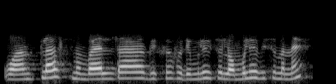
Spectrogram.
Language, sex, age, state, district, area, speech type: Assamese, female, 18-30, Assam, Dhemaji, urban, conversation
